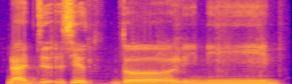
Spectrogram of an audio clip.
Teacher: Cara membacanya memantulkan huruf jim dengan tipis. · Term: qalqalah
